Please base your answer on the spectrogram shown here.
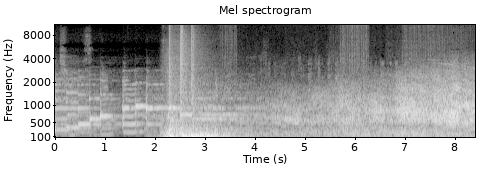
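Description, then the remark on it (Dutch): A short melodic jingle gives way to a sudden loud blast, then the steady, broad roar of fighter jet engines rumbling and swelling: five Netherlands-supplied F-16 jets at Borcea air base in Romania, flown by Ukrainian pilots getting used to the aircraft. “Ja, je hoort hier het geluid van vijf door Nederland geleverde F-16 straaljagers op de Borcea luchtmachtbasis in eh, Roemenië.”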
